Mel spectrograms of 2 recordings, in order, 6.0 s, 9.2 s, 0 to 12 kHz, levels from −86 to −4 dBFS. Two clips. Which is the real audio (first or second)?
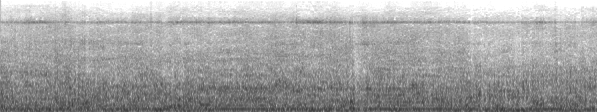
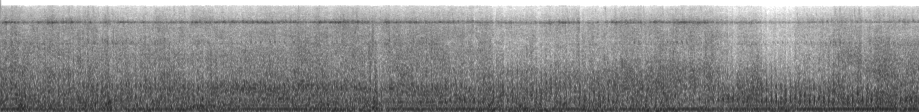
second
